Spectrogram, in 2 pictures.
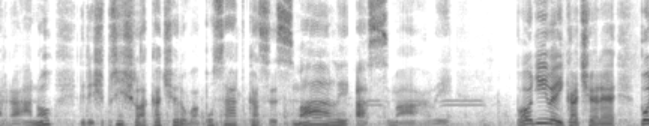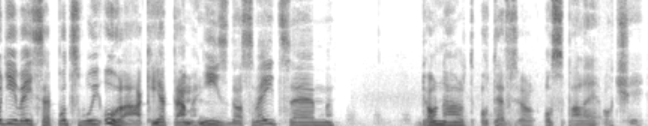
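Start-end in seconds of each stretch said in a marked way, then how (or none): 5.1-9.8 much higher, gleeful teasing call; excited teasing. Acted. Duck's crew teasing Donald, high and gleeful. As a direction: crow over the joke.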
